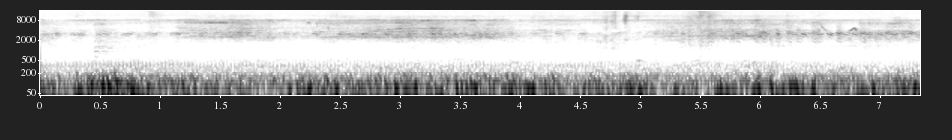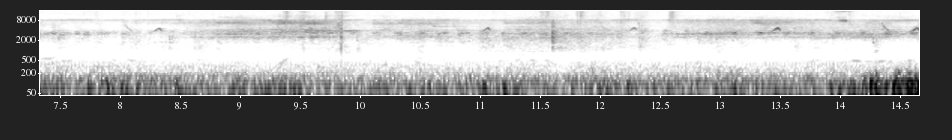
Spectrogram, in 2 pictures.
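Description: Outdoor field ambience: a steady low rumble of wind on the microphone under a continuous high chirring, with a few short high chirps scattered through.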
